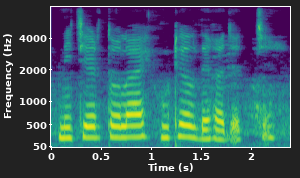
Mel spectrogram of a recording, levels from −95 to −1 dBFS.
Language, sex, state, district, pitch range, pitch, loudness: Bengali, female, Assam, Hailakandi, 225-245 Hz, 235 Hz, -11 LUFS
